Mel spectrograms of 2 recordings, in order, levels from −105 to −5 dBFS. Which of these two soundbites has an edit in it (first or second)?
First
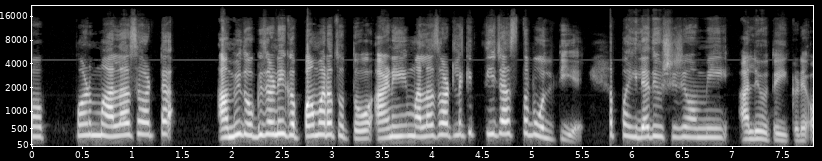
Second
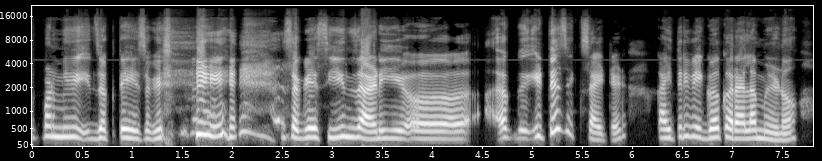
first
